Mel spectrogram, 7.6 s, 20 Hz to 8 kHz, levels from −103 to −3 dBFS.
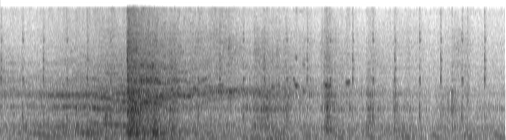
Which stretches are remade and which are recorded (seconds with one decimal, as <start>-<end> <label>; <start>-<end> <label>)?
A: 0.0-6.0 recorded; 6.0-6.7 remade; 6.7-7.6 recorded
